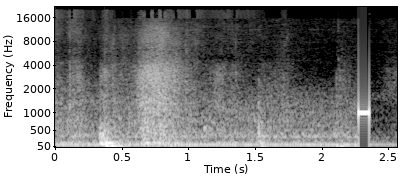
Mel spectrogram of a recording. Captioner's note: beep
